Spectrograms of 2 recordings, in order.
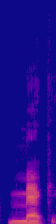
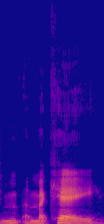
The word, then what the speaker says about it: McKay: for the holidays, and his name was Donald Mackey, Mackey, and I think it's and out at I think it's McKay, and I'm going to show you that here in a second.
